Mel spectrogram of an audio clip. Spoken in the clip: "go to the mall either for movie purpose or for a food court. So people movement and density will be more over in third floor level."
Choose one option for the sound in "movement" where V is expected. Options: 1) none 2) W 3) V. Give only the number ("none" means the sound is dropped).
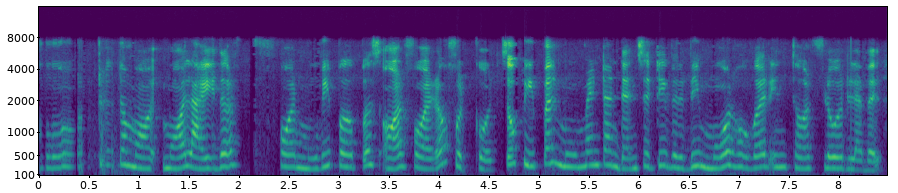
3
